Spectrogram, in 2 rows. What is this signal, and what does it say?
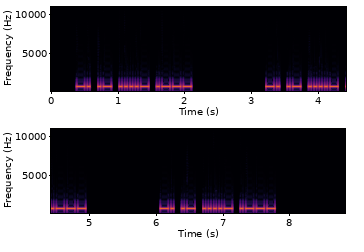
Morse code, heard as a keyed tone, about 30 wpm, 700 Hz. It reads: NA4J NA4J NA4J
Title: Call Signs Repeated 2x - 30wpm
